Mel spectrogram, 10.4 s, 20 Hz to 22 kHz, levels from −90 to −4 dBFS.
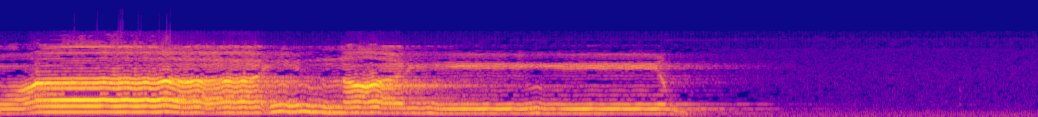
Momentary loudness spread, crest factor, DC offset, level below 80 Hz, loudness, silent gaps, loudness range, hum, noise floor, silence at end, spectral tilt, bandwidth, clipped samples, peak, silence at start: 14 LU; 14 dB; under 0.1%; -64 dBFS; -13 LUFS; none; 15 LU; none; -56 dBFS; 3.3 s; -4 dB/octave; 7 kHz; under 0.1%; 0 dBFS; 0 s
